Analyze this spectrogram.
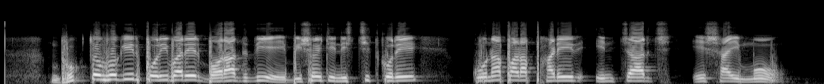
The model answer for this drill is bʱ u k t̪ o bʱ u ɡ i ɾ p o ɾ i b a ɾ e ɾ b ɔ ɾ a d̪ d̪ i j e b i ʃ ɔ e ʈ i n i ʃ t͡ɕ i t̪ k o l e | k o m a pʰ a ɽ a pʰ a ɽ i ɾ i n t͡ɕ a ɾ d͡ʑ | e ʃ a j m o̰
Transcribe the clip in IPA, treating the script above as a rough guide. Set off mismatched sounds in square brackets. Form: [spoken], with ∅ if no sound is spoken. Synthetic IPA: bʱ u k t̪ o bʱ [o] ɡ i ɾ p o ɾ i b a ɾ e ɾ b ɔ ɾ a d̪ d̪ i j e b i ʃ ɔ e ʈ i n i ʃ t͡ɕ i t̪ k o [ɾ] e | k o [n] a [p] a ɽ a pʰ a ɽ i ɾ i n t͡ɕ a ɾ d͡ʑ | e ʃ a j m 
